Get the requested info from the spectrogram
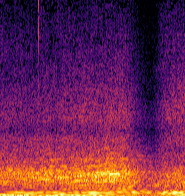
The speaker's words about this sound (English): you're going to drive your little shitty moped or whatever that is in the middle of my podcast. That's a lot of nerve. Whoever you are, that it sounds like a weed whacker or some sort of lawn mowing device.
